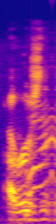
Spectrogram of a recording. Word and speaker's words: Aroostook: that's how you pronounce it. Aroostook.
